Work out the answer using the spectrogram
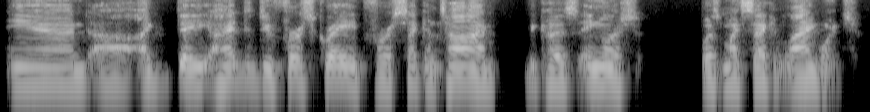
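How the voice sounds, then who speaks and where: A man's voice: mid-range voice, little pitch movement, normal speed, a little mellow, dry recording. A middle-aged man whose first language is French, telling his career story as an interview guest with many restarts and fillers. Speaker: guest, tech entrepreneur.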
